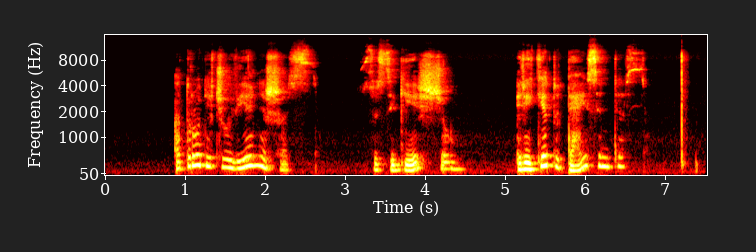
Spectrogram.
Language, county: Lithuanian, Vilnius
